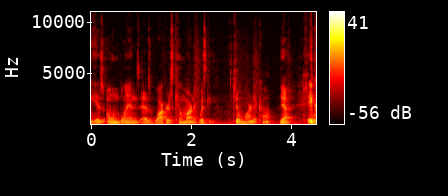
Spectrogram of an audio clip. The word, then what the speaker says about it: Kilmarnock: If my New England background it lends anything to experience, then you gotta just kind of roll through the syllables. Just keep going with it. And it should be Kilmarnock.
